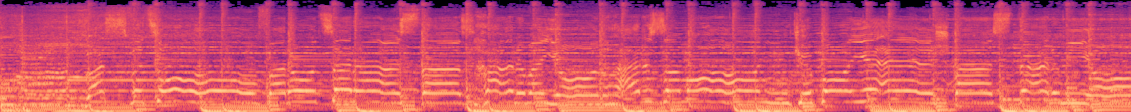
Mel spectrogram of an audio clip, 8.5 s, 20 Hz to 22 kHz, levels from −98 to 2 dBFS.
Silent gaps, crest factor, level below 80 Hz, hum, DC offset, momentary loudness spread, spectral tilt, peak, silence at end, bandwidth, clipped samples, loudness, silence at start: none; 10 dB; -18 dBFS; none; under 0.1%; 1 LU; -3.5 dB/octave; 0 dBFS; 0 s; over 20 kHz; under 0.1%; -10 LUFS; 0 s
